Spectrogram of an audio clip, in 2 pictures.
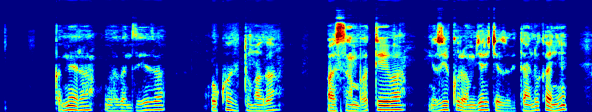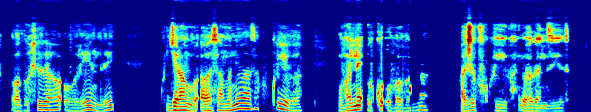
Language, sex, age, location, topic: Kinyarwanda, male, 36-49, Musanze, government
